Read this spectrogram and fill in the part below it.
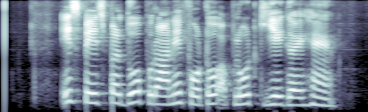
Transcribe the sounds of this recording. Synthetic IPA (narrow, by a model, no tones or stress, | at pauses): ɪspeːd͡ʒpɐɾd̪oːpʊɾaːnefoːʈoɐ̰ploːɖkieɡɐeɦɛ̃ː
